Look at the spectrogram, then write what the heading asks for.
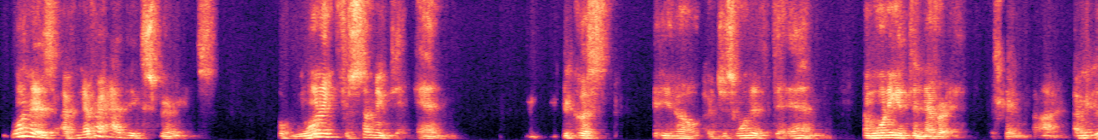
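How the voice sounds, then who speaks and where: An older man giving informal, rambling remarks to a gathering, often halting and restarting his phrases. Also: mid-range voice, dark tone. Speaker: academic philosopher and speaker at a conference. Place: echoey room at a conference. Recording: roomy, distant microphone, faint background noise.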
